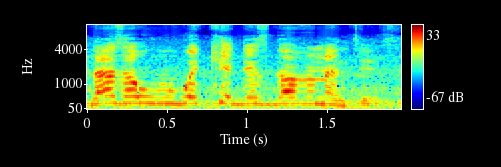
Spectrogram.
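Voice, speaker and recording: A man's voice: extremely high pitch, moderate pace. A man with a Guyanese accent, vlogging outdoors beside a street with heated, sarcastic rhetorical questions. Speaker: protester vlogger. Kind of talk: angry street vlog rant. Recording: loud traffic noise outdoors. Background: passing vehicles.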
